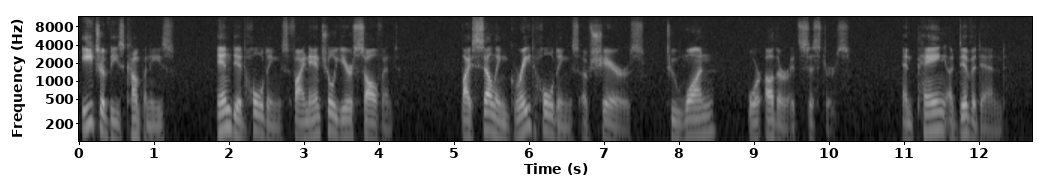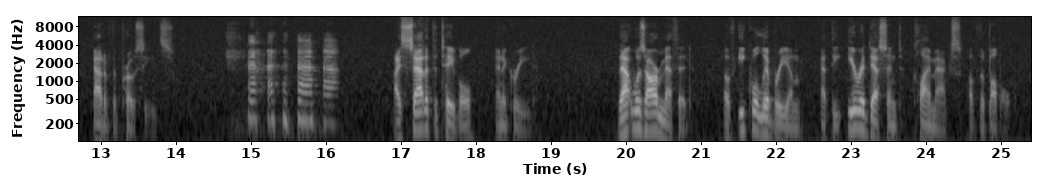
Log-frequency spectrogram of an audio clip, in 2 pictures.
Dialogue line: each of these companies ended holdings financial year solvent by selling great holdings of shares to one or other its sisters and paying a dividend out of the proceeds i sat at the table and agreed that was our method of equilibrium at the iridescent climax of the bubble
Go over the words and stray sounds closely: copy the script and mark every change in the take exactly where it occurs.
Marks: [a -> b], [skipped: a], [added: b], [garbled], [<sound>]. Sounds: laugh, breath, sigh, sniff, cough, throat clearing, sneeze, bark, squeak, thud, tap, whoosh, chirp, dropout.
each of these companies ended holdings financial year solvent by selling great holdings of shares to one or other its sisters and paying a dividend out of the proceeds [laugh] i sat at the table and agreed that was our method of equilibrium at the iridescent climax of the bubble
